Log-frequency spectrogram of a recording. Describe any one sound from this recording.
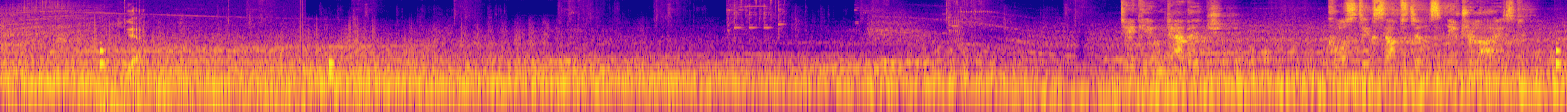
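A spaceship engine hums with a steady, low rumble.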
